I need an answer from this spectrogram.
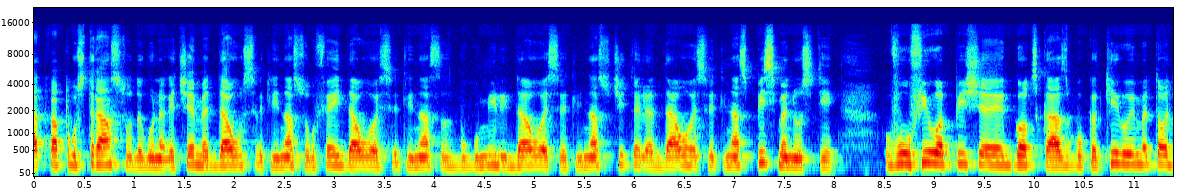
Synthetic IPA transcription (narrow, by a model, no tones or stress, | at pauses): t̪ovapɾost̪ɾanst̪vod̪ɐɡonɐɾɛt͡ʃɛmɛd̪alˠosvɛt̪linasoɾfɛjid̪alˠoɛsvɛ̰t̪linasɐzboɡʊmilid̪alˠoɛsvɛt̪linasʊ̥t͡ʃit̪ɛlʲəd̪alˠoɛsvɛt̪linaspismɛnost̪i | volfilˠəpiʃɛɡɔt̪skazbukəkʲiɾoimɛt̪ɔd̪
